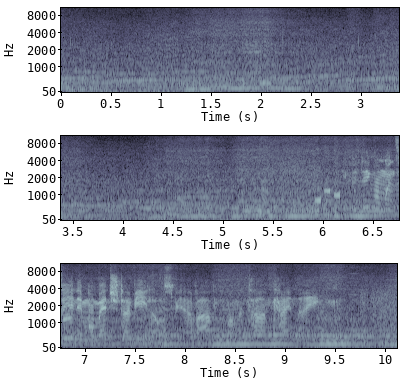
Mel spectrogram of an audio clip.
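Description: A racing car engine drones and whines as the car speeds up.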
